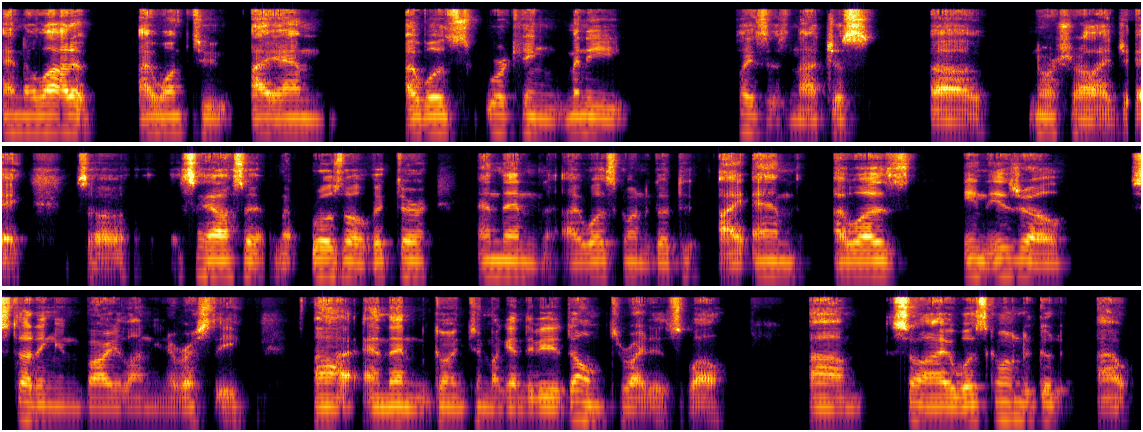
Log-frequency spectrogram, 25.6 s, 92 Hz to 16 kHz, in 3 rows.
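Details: Aphasia in an adult man after a stroke during mitral valve surgery in 2007; he still works on his speech every day.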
